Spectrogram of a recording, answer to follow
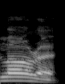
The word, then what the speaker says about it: Lara: You got two Croft, Laura and Lara. You're welcome, whoever owns that. I pronounce that Lara.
